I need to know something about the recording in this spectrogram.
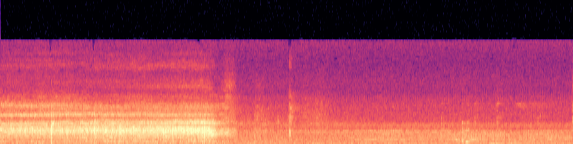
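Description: Long draw on a Drop Solo rebuildable dripping atomizer: a steady hiss of air with the fused Clapton coil sizzling, which cuts off about one and a half seconds in.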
